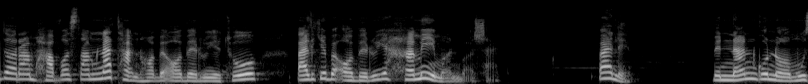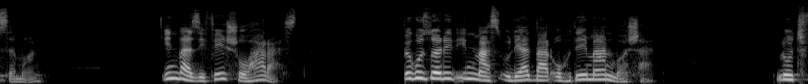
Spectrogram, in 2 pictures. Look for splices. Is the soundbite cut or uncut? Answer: uncut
